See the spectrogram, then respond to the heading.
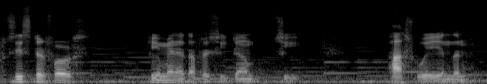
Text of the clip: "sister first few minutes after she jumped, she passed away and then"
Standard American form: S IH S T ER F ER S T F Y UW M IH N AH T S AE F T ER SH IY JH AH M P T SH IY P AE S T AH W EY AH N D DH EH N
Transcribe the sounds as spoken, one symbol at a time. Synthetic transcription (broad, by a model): S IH S T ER F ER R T F Y UW M IH N AH T S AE F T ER SH IY JH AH M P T SH IY P AE S T AH W EY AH N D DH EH N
